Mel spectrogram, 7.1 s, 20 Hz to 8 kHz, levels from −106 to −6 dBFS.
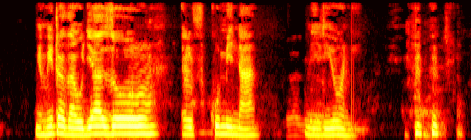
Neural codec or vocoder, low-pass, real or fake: none; 7.2 kHz; real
